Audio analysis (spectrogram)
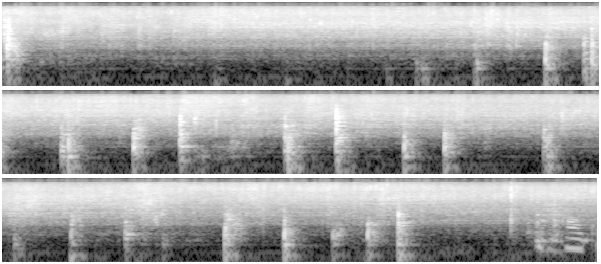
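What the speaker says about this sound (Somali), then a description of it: "marka basashan hadda ku darsanaya cabaar yar ay shiilanto basasha markay ii soo caraftay ayaan ku shubanayaa hilibka" Meat sizzling with onions in hot oil in a pot for a Somali meat and potato dish, a steady close frying hiss broken by regular crackles and pops as it is stirred, with no talking.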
